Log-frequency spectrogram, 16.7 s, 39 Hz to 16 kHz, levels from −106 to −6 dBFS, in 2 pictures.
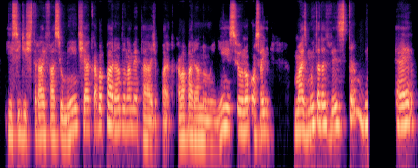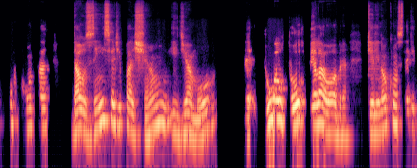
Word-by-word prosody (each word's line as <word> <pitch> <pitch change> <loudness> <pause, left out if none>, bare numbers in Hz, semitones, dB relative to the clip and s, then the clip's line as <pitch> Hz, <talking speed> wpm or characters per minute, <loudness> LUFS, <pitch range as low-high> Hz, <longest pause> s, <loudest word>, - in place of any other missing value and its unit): e 130 - -4
se 135 +2 -1
distrai 130 0 -1
facilmente, 130 +6 -2
e - - +4
acaba 170 +2 0
parando 170 -2 +1
na 165 0 -3
metade, 120 -10 -4
pa - - -6
acaba 125 +2 -2
parando 120 -3 -1
no 105 0 -6
início, 155 +8 -1
não 155 +1 +3
consegue 145 0 -2 0.5
mas 150 0 +2
muita 180 +6 +1
das 185 0 +1
vezes 180 +3 -1
também 215 -3 -2 0.6
é 185 +2 +2 0.3
por 195 +1 -9
conta 165 +1 -4 0.5
da - - +3
ausência 165 - +2
de 180 -2 -3
paixão 160 +4 -1
e 140 -2 -9
de 130 +4 -3
amor, 140 - -2 0.8
eh, - - -23 0.2
do 205 +6 +5
autor 210 -2 +6
pela 185 +1 +5
obra, 130 -4 +1 0.4
que 135 - -3
ele 135 0 +2
não 155 +4 0
consegue 175 -3 -4
160 Hz, 145 wpm, -21 LUFS, 130-185 Hz, 0.8 s, autor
